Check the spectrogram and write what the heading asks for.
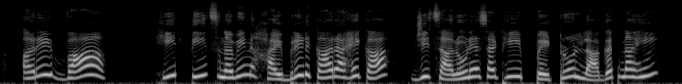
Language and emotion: Marathi, surprised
